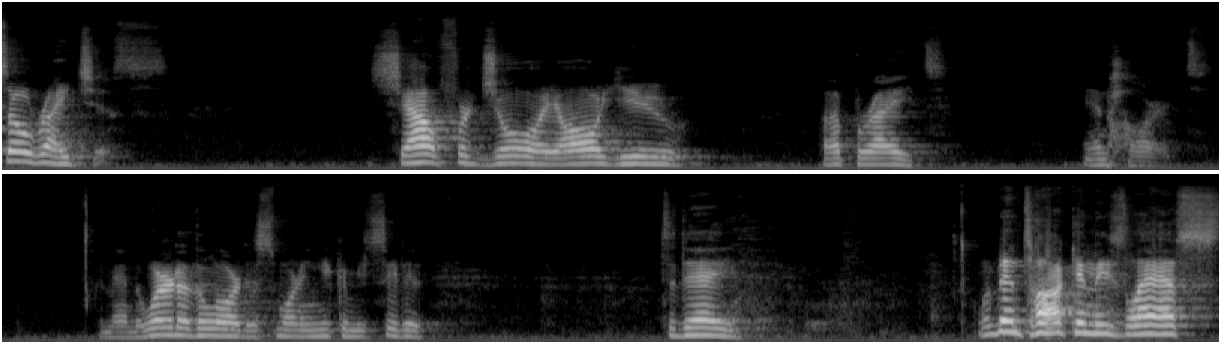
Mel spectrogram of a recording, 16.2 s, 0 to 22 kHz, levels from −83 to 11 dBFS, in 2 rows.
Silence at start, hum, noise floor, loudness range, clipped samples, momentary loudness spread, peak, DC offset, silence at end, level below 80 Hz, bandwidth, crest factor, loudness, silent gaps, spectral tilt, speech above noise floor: 0 s; none; -60 dBFS; 14 LU; under 0.1%; 24 LU; 0 dBFS; under 0.1%; 0 s; -58 dBFS; 15.5 kHz; 24 dB; -20 LUFS; none; -6 dB/octave; 39 dB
